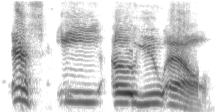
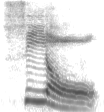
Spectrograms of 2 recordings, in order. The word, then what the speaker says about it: Seoul: does is read articles, there was the word SEOUL, and he could not pronounce it. How do you pronounce this? He goes, Seoul.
